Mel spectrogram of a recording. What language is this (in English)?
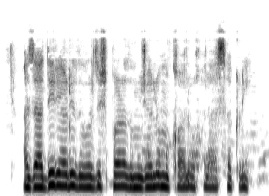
Pashto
